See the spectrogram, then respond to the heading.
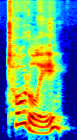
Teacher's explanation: in the word totally we have first syllable stress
